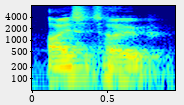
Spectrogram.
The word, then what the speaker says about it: isotope: s like a z also there are some exceptions in which that's s is in between two vowels but you don't need to pronounce it like a z but as a as an s so for example in the word episode in the word isotope you need to pronounce it as as an s not like is that uh you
